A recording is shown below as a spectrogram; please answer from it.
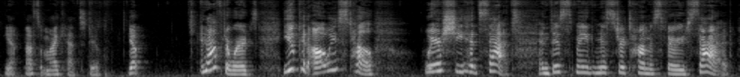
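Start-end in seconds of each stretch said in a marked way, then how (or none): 2.7-9.8 lively storybook reading voice; picture-book narration; reading to children. Acted. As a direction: read it out brightly to little ones. Reads the book aloud.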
